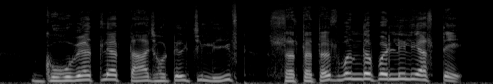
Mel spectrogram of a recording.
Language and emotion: Marathi, disgusted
